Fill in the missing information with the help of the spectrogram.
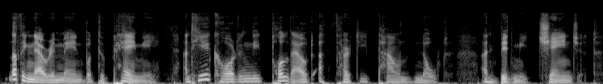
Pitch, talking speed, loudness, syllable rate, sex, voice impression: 110 Hz, 210 wpm, -21 LUFS, 5.9 syllables/s, male, masculine, adult-like, slightly soft, slightly sincere, friendly, kind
